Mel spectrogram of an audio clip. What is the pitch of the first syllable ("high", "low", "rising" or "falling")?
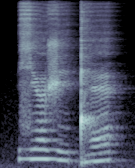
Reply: high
